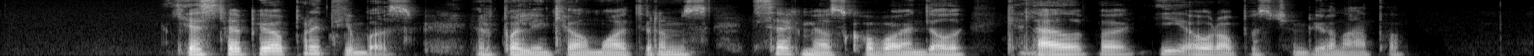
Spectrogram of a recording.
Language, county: Lithuanian, Šiauliai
